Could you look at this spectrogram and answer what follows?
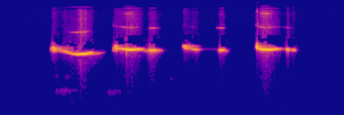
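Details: Wing-snapping Cisticola, a single phrase of its "airs, airs, airs" call slowed to half speed: five high, clear whistled notes, each gently down-slurred with the key inflection, spaced about half a second apart, in silence.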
